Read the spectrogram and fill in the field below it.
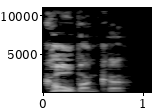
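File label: "coal bunker", English, British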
